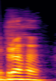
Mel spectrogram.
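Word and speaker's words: Brugge: I'm from Bruges, right? And there's two G's in there, so we say bruh.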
